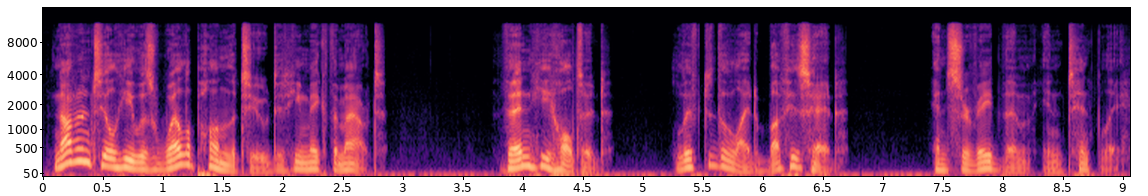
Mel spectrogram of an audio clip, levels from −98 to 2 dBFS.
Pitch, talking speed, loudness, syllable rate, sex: 115 Hz, 170 wpm, -20 LUFS, 5.4 syllables/s, male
